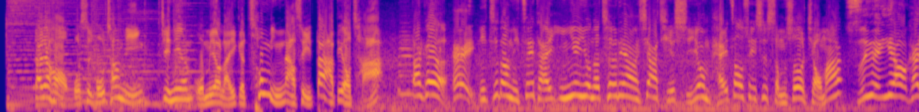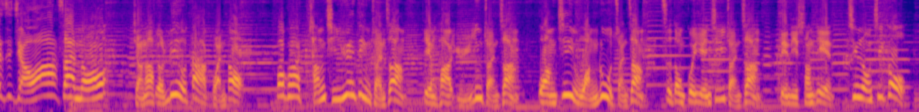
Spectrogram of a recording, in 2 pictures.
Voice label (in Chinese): 營業用使用牌照稅宣導廣播 國; 102年度使用牌照稅下期開徵宣導短片國語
